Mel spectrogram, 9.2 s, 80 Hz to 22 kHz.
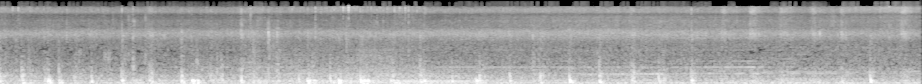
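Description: Steady rain hisses throughout in The Witcher 3 while low thunder rumbles and rolls, with scattered heavier drops pattering nearby.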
